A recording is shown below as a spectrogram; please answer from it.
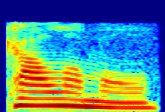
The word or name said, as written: calomel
